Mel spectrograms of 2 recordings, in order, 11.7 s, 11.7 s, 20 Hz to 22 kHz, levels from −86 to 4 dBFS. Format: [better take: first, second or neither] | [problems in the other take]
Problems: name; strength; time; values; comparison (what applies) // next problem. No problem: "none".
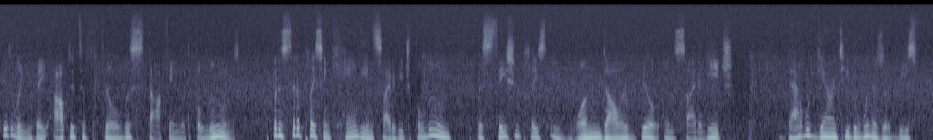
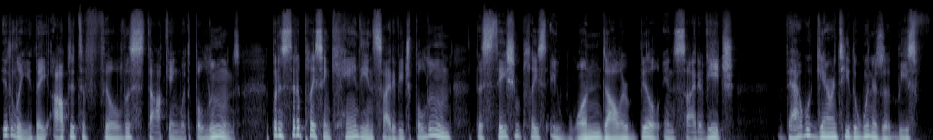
second | hiss; loud; throughout; 9 dB below the speech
